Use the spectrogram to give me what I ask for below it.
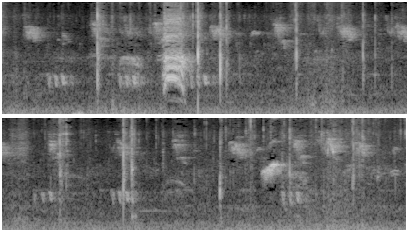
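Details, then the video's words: Crows fighting one another for food utter short, nasal caws spaced irregularly across several seconds, with scattered sharp chirps and clicks from other birds in the background. "Crows fight with each other for food | Crow sounds কাকের ডাক"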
